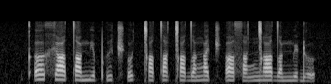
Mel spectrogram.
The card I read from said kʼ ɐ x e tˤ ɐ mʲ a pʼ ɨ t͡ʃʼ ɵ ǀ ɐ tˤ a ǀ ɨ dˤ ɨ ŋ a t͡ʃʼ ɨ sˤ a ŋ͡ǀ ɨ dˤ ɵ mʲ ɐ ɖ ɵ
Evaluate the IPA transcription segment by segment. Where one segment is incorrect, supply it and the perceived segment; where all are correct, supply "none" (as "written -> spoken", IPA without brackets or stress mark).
none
